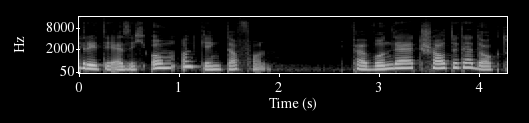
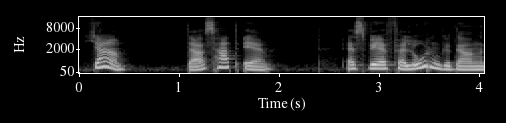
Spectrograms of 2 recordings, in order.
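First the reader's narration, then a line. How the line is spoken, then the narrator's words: Plain. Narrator (German): sagt er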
